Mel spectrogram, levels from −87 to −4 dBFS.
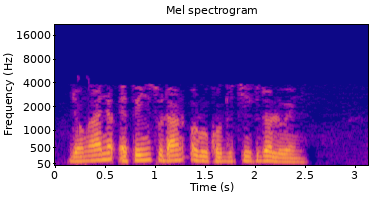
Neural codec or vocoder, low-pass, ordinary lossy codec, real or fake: vocoder, 44.1 kHz, 128 mel bands, Pupu-Vocoder; 19.8 kHz; AAC, 16 kbps; fake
